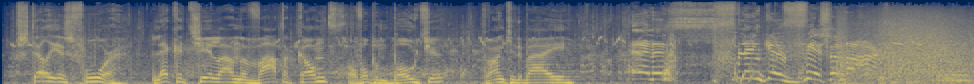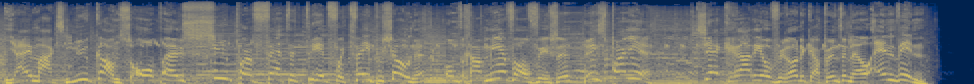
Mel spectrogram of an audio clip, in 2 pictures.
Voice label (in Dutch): promo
